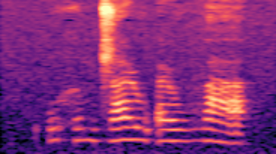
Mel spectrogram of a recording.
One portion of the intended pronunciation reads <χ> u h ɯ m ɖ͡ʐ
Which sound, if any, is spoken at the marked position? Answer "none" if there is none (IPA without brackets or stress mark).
ʔ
